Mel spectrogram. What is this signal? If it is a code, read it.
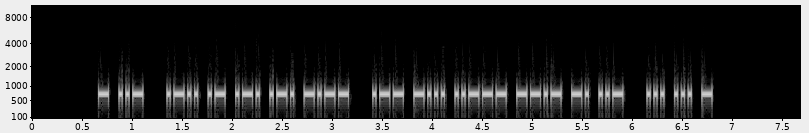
Morse code, heard as a keyed tone, about 36 wpm, 700 Hz. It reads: TU LARRY WB2QNU SST
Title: K1USN SST QSO Practice - 35wpm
